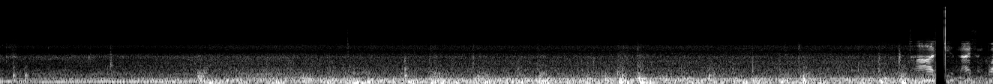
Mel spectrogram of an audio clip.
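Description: A car engine hums steadily from inside a car as it drives slowly.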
